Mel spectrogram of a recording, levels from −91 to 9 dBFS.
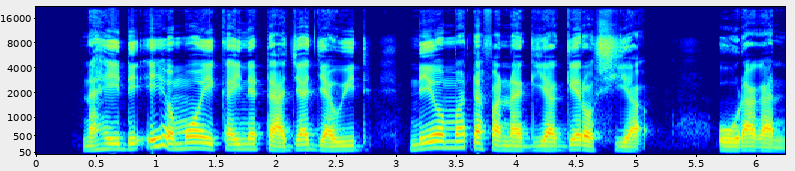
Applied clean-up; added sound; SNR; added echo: none; none; none; none.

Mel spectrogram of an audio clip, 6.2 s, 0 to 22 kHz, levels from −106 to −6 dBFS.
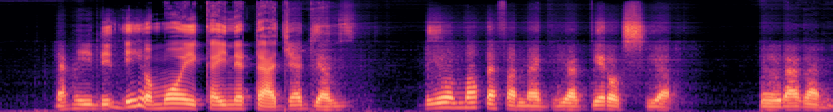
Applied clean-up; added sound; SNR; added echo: neural mask model DeepFilterNet 3.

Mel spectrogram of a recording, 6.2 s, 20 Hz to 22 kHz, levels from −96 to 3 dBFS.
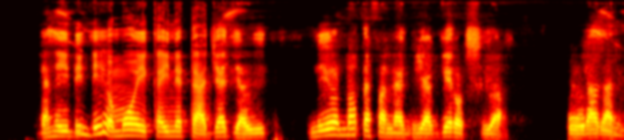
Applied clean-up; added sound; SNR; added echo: neural mask model Resemble Enhance denoiser.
